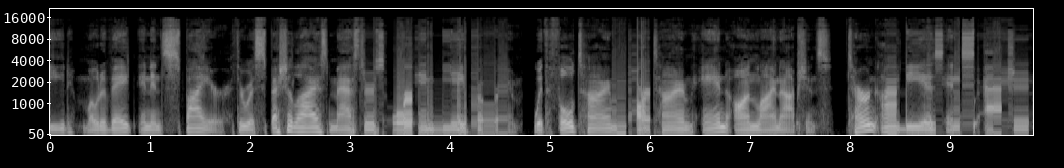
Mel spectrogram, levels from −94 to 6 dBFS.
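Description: A rigid, metallic buzz at a fixed 100 Hz runs through the speech from 3.08 to 4.59 s, after "inspire through a specialized", again from 5.63 to 6.00 s, between "with full" and "time and online options", and from 8.39 to 9.84 s. It follows the original only roughly. This is robotic sound from repeated short buffers, likely from audio arriving too seldom, so a 10 ms slice is looped in place of most of the real signal.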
